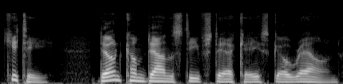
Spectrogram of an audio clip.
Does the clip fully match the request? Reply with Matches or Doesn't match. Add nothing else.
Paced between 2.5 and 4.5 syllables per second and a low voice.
Matches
